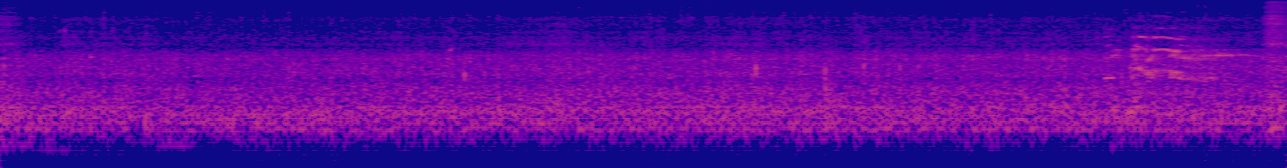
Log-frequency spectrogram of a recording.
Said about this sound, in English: There's Bob's rooster.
